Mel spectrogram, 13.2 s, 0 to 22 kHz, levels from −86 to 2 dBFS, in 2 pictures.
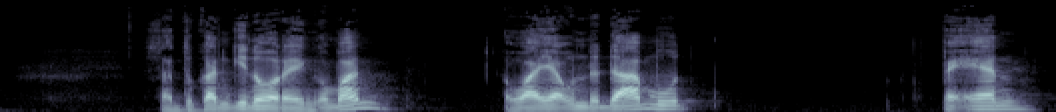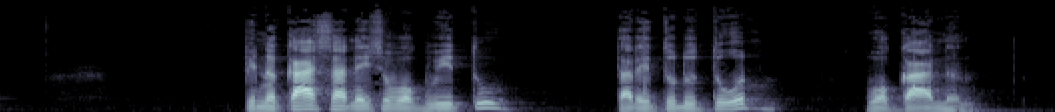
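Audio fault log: throughout: MP3 compression. Plainly audible watery, swirling artefacts as weak frequency lines switch on and off between frames, with smeared attacks and nothing above 21.1 kHz, at a bitrate around 64 kbps. This is likely lossy encoding, not noise or filtering, because the damage shifts frame to frame.
0.52–13.14 s: clock drift buffer slips. About 15 clicks recur every 0.84 s. Each is a jump where roughly 30 samples are dropped or repeated. The likely cause is two clocks differing by about 0.1 percent. The strict regular spacing separates these from random dropouts.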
